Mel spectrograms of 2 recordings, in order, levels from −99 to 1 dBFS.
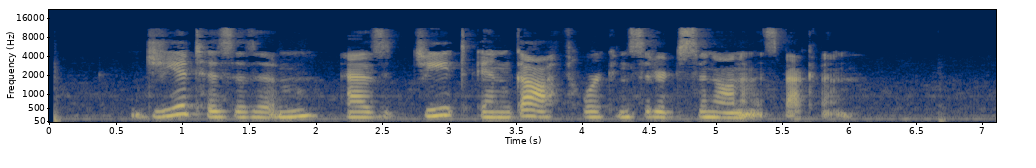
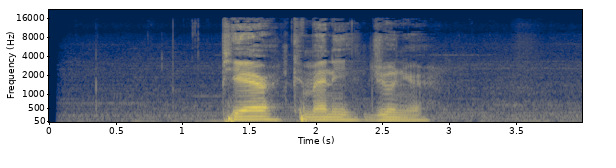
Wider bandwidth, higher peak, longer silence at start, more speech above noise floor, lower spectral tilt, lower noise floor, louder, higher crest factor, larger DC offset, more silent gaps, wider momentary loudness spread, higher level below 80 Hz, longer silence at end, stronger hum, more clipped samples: second, 11.5 kHz vs 16.5 kHz; second, -10 dBFS vs -2 dBFS; second, 0.05 s vs 1.3 s; second, 28 dB vs 32 dB; about the same, -4.5 dB/octave vs -5 dB/octave; first, -54 dBFS vs -50 dBFS; second, -27 LUFS vs -19 LUFS; about the same, 18 dB vs 20 dB; neither; neither; second, 12 LU vs 15 LU; second, -56 dBFS vs -38 dBFS; second, 0.4 s vs 1.15 s; neither; neither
